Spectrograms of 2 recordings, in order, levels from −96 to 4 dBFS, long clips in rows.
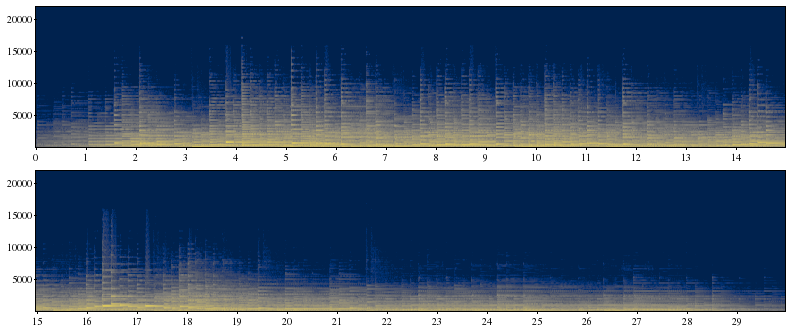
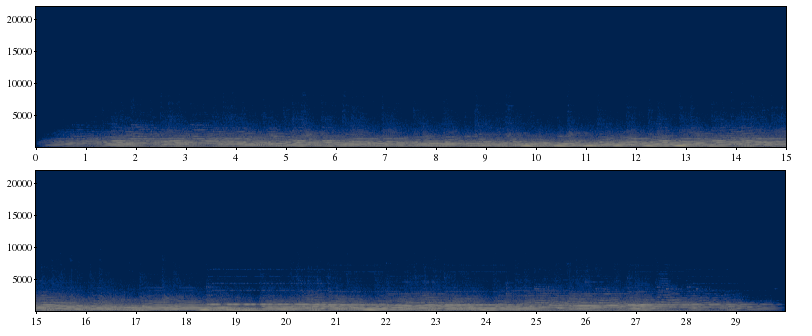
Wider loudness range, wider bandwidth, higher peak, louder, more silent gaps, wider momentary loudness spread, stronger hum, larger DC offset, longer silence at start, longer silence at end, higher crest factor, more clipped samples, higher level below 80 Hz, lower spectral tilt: first, 9 LU vs 4 LU; first, 10 kHz vs 9 kHz; first, -4 dBFS vs -32 dBFS; first, -20 LUFS vs -48 LUFS; neither; about the same, 11 LU vs 9 LU; neither; neither; about the same, 0.2 s vs 0.2 s; first, 0.8 s vs 0.2 s; about the same, 16 dB vs 16 dB; neither; first, -50 dBFS vs -64 dBFS; second, -7 dB/octave vs -8.5 dB/octave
